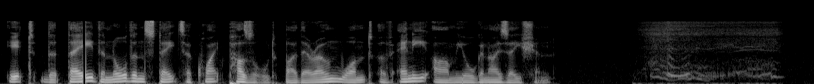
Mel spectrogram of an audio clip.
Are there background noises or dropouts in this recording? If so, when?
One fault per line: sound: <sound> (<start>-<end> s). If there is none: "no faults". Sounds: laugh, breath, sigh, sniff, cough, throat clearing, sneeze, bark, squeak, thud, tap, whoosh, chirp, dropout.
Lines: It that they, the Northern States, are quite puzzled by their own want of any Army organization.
sound: dropout (0.8-0.9 s)
sound: breath (6.3-7.9 s)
